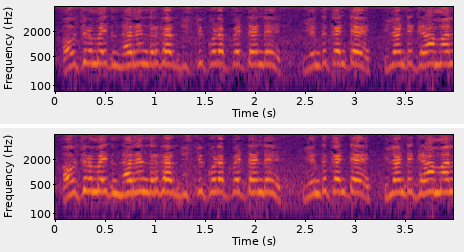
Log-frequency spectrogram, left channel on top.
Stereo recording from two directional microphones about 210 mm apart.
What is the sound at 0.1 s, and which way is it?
A man's voice, 15° left (ahead or behind).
